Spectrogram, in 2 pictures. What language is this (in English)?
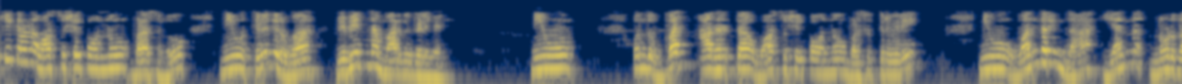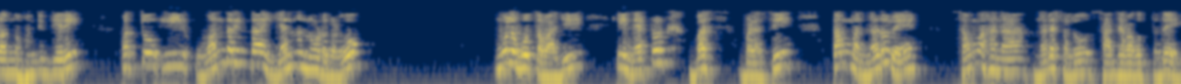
Kannada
